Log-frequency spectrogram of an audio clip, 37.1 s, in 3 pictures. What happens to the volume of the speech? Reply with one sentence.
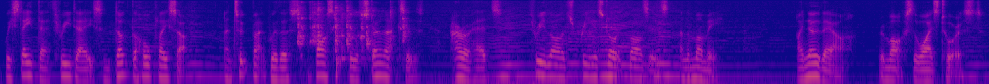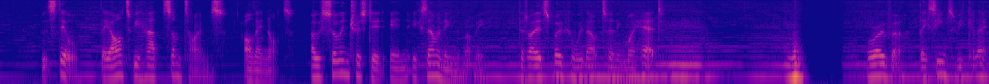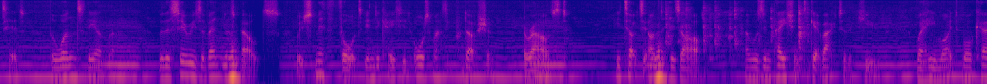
The volume of the speech stays about the same.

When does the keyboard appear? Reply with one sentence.
The keyboard can be heard from 3.7 to 5.2 s and from 33.0 to 34.9 s.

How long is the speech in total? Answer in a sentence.
The speech can be heard for 34 seconds in total.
